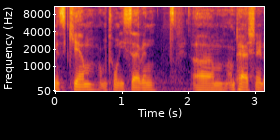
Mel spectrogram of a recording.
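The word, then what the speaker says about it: Kem: Maybe it's K E M but still pronounced Kim, which kind of kind of tough.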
